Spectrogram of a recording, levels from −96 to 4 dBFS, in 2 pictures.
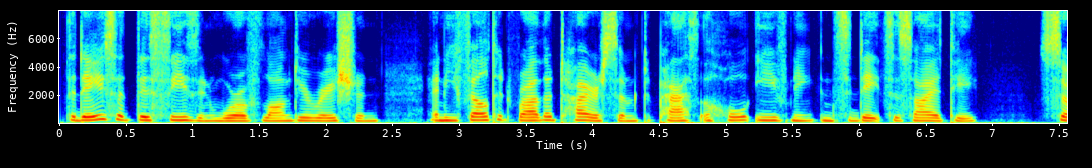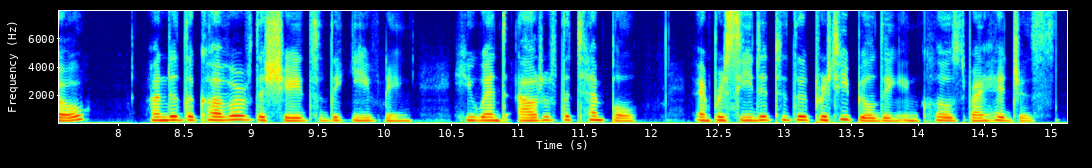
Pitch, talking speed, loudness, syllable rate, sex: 220 Hz, 190 wpm, -18 LUFS, 5.8 syllables/s, female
